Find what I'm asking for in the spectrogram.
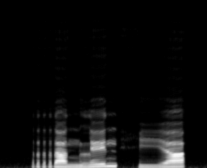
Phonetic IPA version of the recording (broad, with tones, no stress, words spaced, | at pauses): ra˧nle˥˩n hi˦˥a̯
